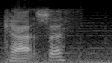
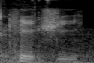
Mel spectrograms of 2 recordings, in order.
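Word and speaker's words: Cait Sith: most people pronounce it cat Seth yeah uh the actual pronunciation for those who don't know as it goes back to Scots and our Gaelic Legends and it's kichi I must first find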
